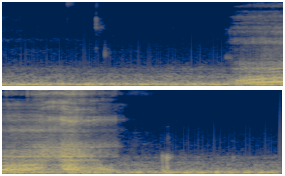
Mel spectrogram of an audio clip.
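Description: One loud, coarse, rattling snore on a single breath, with a low steady hum in the background.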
